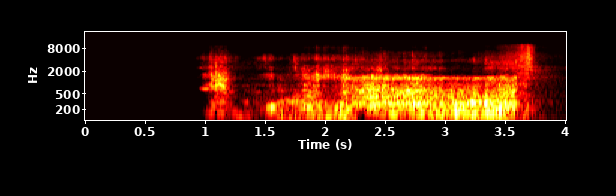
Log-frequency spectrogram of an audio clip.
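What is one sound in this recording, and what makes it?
A wheeled suitcase rolls over pavement.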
